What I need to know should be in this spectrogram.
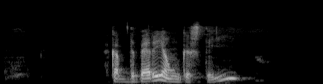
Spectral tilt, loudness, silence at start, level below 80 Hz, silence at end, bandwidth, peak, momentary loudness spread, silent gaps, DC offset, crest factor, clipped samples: -4.5 dB/octave; -25 LUFS; 1.1 s; -72 dBFS; 0.85 s; 7.6 kHz; -8 dBFS; 9 LU; none; under 0.1%; 20 dB; under 0.1%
